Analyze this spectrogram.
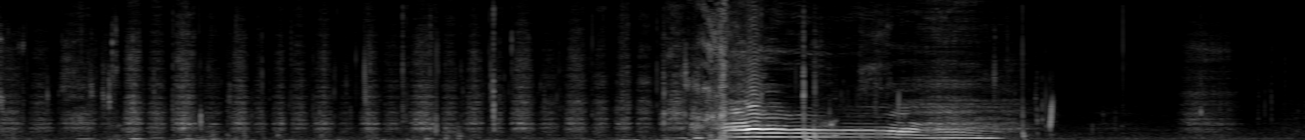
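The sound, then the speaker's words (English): A person imitates a dog's panting with quick, rhythmic breathy huffs, then breaks into a loud, drawn-out voiced whine that slides downward before stopping abruptly. “Human. Not dog. Not dog.”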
